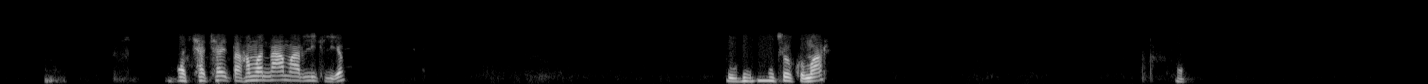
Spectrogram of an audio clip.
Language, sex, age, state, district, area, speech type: Maithili, male, 18-30, Bihar, Samastipur, rural, conversation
